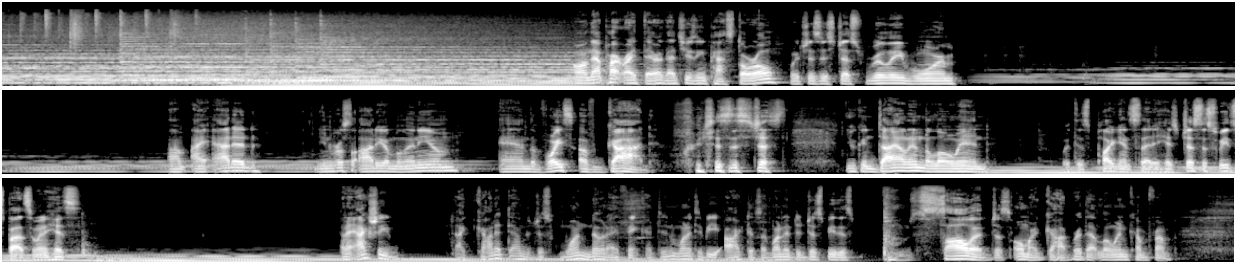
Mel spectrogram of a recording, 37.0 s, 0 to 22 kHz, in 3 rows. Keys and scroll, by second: 5.3 space.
